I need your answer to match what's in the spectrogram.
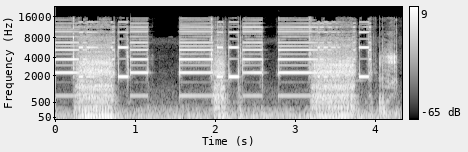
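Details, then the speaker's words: Removed air suspension compressor from 2007–2013 BMW X5 E70, bench-tested by applying power directly; loud steady electric buzz in short bursts each time power is applied, pump works normally. "right so that lets me know that this pump actually works okay so that's how you can test your pump um to make sure that your pump works"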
